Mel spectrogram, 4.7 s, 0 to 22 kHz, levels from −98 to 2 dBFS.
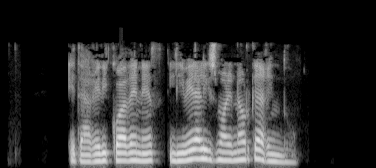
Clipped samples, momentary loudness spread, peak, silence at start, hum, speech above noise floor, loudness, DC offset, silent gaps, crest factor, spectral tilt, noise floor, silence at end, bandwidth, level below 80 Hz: under 0.1%; 12 LU; 0 dBFS; 0.85 s; none; 75 dB; -15 LUFS; under 0.1%; none; 16 dB; -5.5 dB/octave; -90 dBFS; 1 s; 8 kHz; -62 dBFS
